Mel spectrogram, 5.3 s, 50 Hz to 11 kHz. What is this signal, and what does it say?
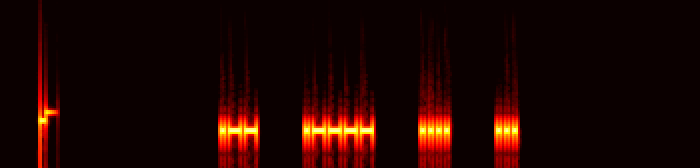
Morse code, heard as a keyed tone, about 40 wpm, spaced as for 19 wpm, 700 Hz. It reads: W1HS
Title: USA Call Signs - 4 Characters - 4x Character Spacing - 40wpm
